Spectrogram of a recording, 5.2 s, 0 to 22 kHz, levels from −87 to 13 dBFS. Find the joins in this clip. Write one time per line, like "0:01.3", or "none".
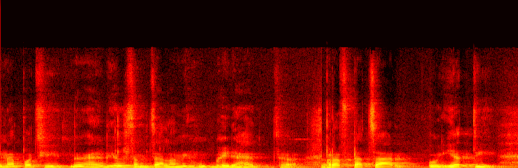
0:03.2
